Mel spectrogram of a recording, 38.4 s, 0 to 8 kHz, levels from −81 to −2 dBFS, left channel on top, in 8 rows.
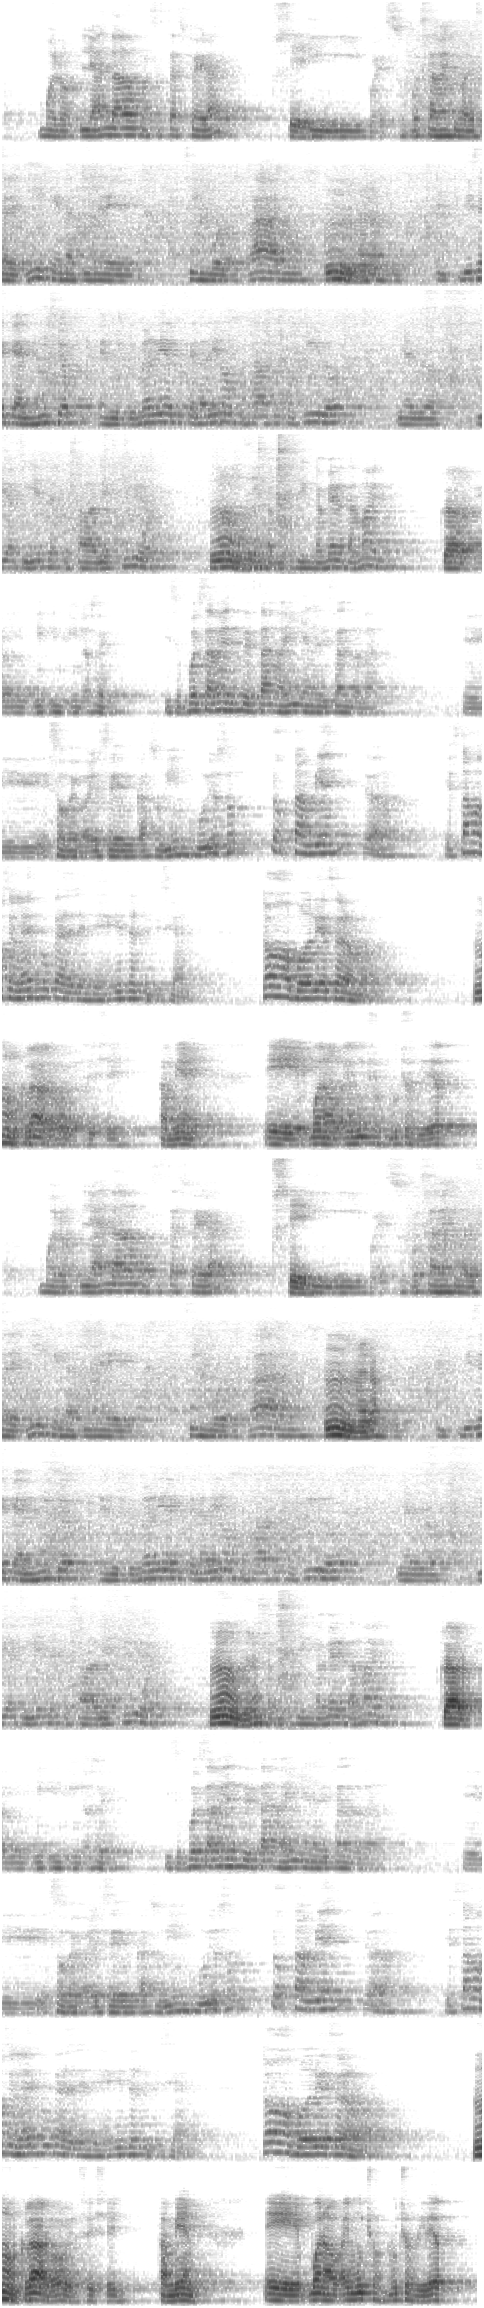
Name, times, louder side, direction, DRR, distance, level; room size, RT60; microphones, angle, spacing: voice 1, 0.4-2.2 3.0-6.2 6.6-7.9 8.4-8.8 9.1-13.1 13.5-16.0 16.9-18.3 19.1-20.3 20.8-23.0 23.8-26.4 26.7-27.9 28.4-30.7 31.4-32.6, left 2 dB, 25° left, 2 dB, 0.4 m, -35 dB
voice 2, 2.7-3.1 8.0-8.6 16.5-17.0 18.8-19.1 33.5-34.8 35.2-35.6 36.2-38.0, right 6 dB, 75° right, 6 dB, 0.3 m, -25 dB
sound 1, 4.0-15.9, left 1 dB, 75° left, 1.8 m, -49 dB
Slam, 13.2-18.2, left 2 dB, 50° left, 1.4 m, -52 dB
6.5 x 4.6 x 4.4 m, 1.4 s
head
